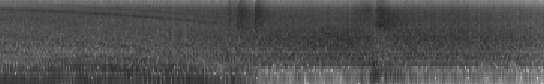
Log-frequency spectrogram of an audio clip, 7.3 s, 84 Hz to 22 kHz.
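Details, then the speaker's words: Boosted 4.8 V8 (project 8F8) making a high-gear pull after warm-up toward 160 degrees: pulls hard for a split second then note sags, labored and rough; driver's-side paper head gasket blew, puff seen by tire. "And unfortunately, what you just saw was the paper head gasket on the driver's side fail. So it came up on boost. You can hear it sounds great for a split second, and then it lays over."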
